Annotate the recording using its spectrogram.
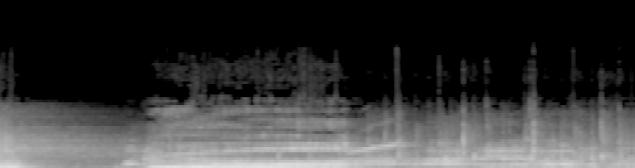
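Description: Heavy metal band music cuts off at the very start. Then, about a second and a half in, a man shouts loudly in a long, drawn-out yell that runs for a few seconds before trailing into quieter voices.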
